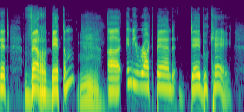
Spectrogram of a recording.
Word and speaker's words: De Bouquet: Indie rock band De Bouquet. It's spelled just like it sounds. De, D-E, Bouquet. B-O-U. Q-U-E-T. Sure.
